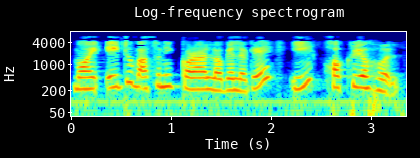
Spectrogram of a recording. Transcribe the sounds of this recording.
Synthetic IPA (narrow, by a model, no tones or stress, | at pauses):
mojejtʊbasunikːɔɹaɹlɔɡɛloɡɛ | ixɔkɹijɔɦol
